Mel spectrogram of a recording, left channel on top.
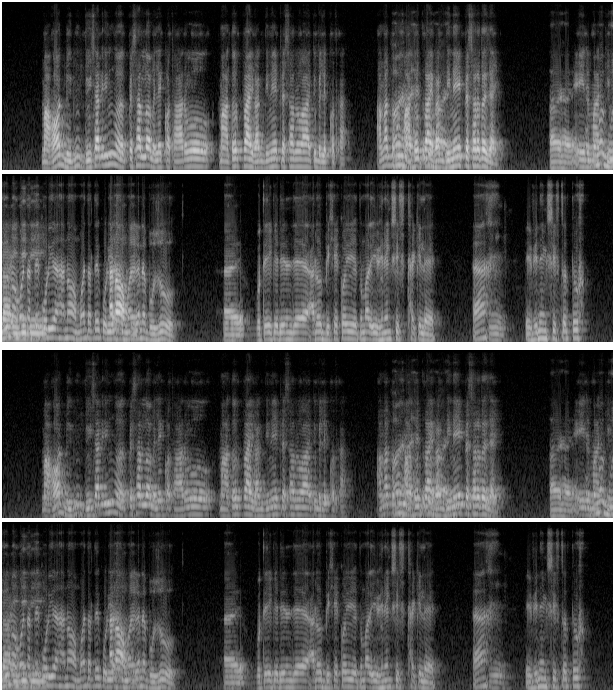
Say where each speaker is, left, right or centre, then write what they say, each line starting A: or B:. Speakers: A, on the left; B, on the left.
A: মাহত দুদিন দুই চাৰি দিন প্ৰেছাৰ লোৱা বেলেগ কথা আৰু মাহ তৰ প্ৰায়ভাগ দিনে প্ৰেছ ৰোৱা এইটো বেলেগ কথা আমাৰ
B: হয়
A: দেখোন
B: হয়
A: মাহতৰ
B: সেইটোতো
A: প্ৰায়ভাগ
B: হয়
A: দিনেই প্ৰেছাৰতে যায়
B: হয় হয়
A: এই
B: এইটো
A: তোমাৰ
B: মই
A: কিবা
B: বুজো ন
A: ই
B: মই
A: ডি
B: তাতে
A: ডি
B: কৰি আহা ন মই তা কৰি
A: উম
B: আহা মই সেইকাৰণে বুজো হয়
A: উম
B: এ গোটেই কেইদিন যে আৰু বিশ বিশেষকৈ তোমাৰ ইভিনিং শ্বিফ্ট থাকিলে হা
A: উম
B: ইভিনিং শিফ্টততো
